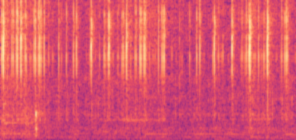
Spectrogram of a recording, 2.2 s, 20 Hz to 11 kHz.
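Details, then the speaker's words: Smith Corona electric portable typewriter: quiet motor hum with irregular light clicks and ticks as the pulley hops; original drive belt kinked from sitting 30 years, replaced with O-ring belts that run smoother. "And when that happens, this pulley will hop a lot. Let's see if it hops. It's hopping and it's making a little noise."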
